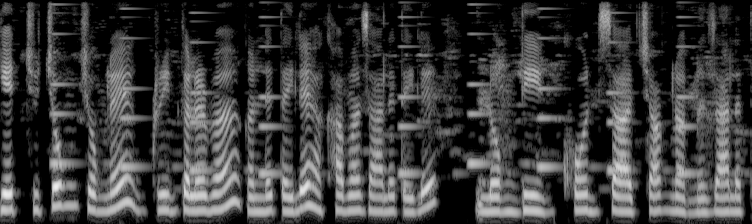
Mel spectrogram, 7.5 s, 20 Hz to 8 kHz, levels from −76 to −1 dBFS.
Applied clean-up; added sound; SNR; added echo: classical method Wiener filter.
